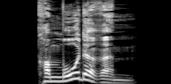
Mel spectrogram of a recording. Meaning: strong dative masculine/neuter singular comparative degree of kommod
- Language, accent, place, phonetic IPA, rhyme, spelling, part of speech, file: German, Germany, Berlin, [kɔˈmoːdəʁəm], -oːdəʁəm, kommoderem, adjective, De-kommoderem.ogg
